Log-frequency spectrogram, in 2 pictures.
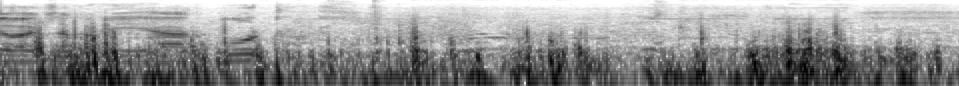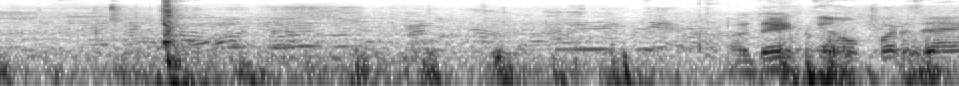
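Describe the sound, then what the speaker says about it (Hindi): Cold mountain wind at Rohtang roars loudly and steadily across the microphone, a dense low rumble mixed with people talking close by. "बहुत ठंडी हवा चल रही है यार, बहुत ठंडी।"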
